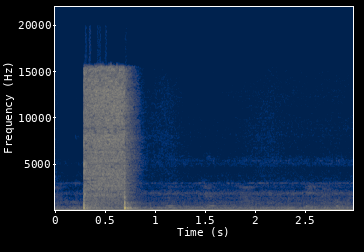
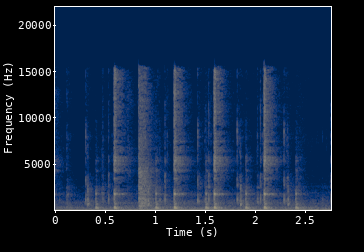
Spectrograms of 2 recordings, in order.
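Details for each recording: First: Philips GC9231 steam iron being repaired for weak steam; after the boiler heats and the pump runs, five sharp, strong, even half-second steam bursts show the water valve and boiler are normal. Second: Philips GC9231 steam iron, fully warmed with ready light steady: pressing steam gives quiet sharp water-valve clicks a few per second but no steam hiss at all; boiler thermal fuse likely blown, fuse later replaced.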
